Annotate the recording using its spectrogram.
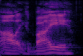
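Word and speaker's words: Alex Valle: about that just now, but we know that Alex Baye, that's how to pronounce it, Paddy, isn't it?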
